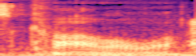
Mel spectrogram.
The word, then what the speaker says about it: Kamala: Fox News, and Trump mispronounces it as a way of slurring her. It's Kamala.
